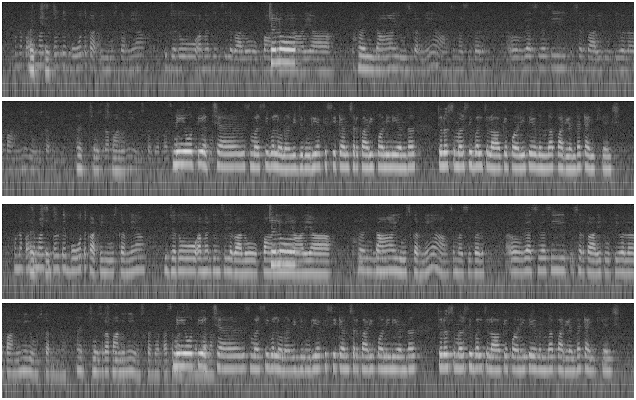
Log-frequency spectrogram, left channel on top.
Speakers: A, on the right (about 55°); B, on the left (about 20°).
A: ਹੁਨ ਆਪਾਂ ਸਮਰਸੀਬਲ
B: ਅੱਛਾ ਅੱਛਾ
A: ਤੇ ਬੋਤ ਘੱਟ ਯੂਜ ਕਰਨੇ ਆਂ, ਵੀ ਜਦੋਂ ਐਮਰਜਂਸੀ <unintelligible> ਪਾਣੀ
B: ਚਲੋ
A: ਨੀ ਆ ਰੇਆ ਤੇ
B: ਹਾਂਜੀ
A: ਤਾਂ
B: ਹਾਂਜੀ
A: ਯੂਸ ਕਰਨ <unintelligible> ਸਮਰਸੀਬਲ ਅ ਵੈਸੇ ਅਸੀ ਸਰਕਾਰੀ ਟੂਟੀ ਵਾਲਾ ਪਾਨੀ ਹੀ ਯੂਜ ਕਰਨੇ ਆ
B: ਅੱਛਾ,
A: ਦੂਸਰਾ
B: ਅੱਛਾ
A: ਪਾਣੀ ਨਹੀਂ ਯੂਜ ਕਰਦੇ ਆਪਾਂ ਸਮਰਸੀਬਲ
B: ਨਈ ਓ ਤੇ
A: ਵਾਲਾ
B: ਅੱਛਾ ਹੈ ਸਮਰਸੀਬਲ ਹੋਨਾ ਵੀ ਜ਼ਰੂਰੀ ਐ। ਕਿਸੀ ਟੈਮ ਸਰਕਾਰੀ ਪਾਨੀ ਨੀ ਆਂਦਾ, ਚਲੋ ਸਮਰਸੀਬਲ ਚਲਾ ਕੇ ਪਾਨੀ ਤੇ ਬੰਦਾ ਭਰ ਲੈ ਦਾ ਟੈਂਕੀਆਂ ਚ।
